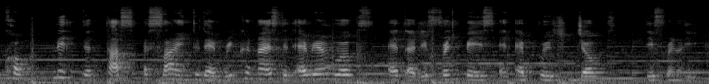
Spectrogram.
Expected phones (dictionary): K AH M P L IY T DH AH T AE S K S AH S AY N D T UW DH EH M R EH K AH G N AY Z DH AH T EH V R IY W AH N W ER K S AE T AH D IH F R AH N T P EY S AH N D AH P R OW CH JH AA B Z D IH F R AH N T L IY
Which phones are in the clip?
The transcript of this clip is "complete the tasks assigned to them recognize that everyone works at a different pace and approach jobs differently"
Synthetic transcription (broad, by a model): K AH M P L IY T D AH T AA S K AH S AY N T UW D EH M R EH K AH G N AY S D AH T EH R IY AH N W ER K S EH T AH D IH F R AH N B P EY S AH N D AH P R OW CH JH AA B S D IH F R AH N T L IY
